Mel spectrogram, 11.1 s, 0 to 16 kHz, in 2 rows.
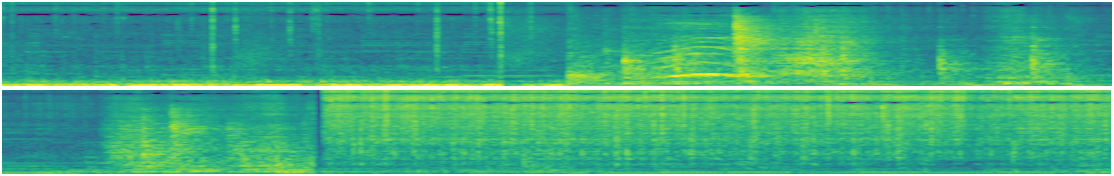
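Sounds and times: chicken sizzling and crackling: 7.1 - 11.0.

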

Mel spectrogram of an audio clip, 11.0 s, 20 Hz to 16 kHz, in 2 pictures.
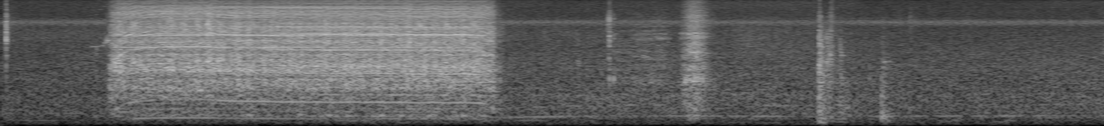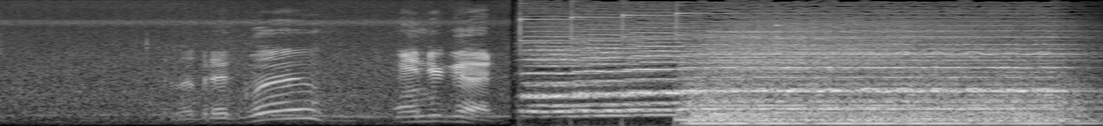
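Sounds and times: power drill boring into wood: 0.5 - 2.5.

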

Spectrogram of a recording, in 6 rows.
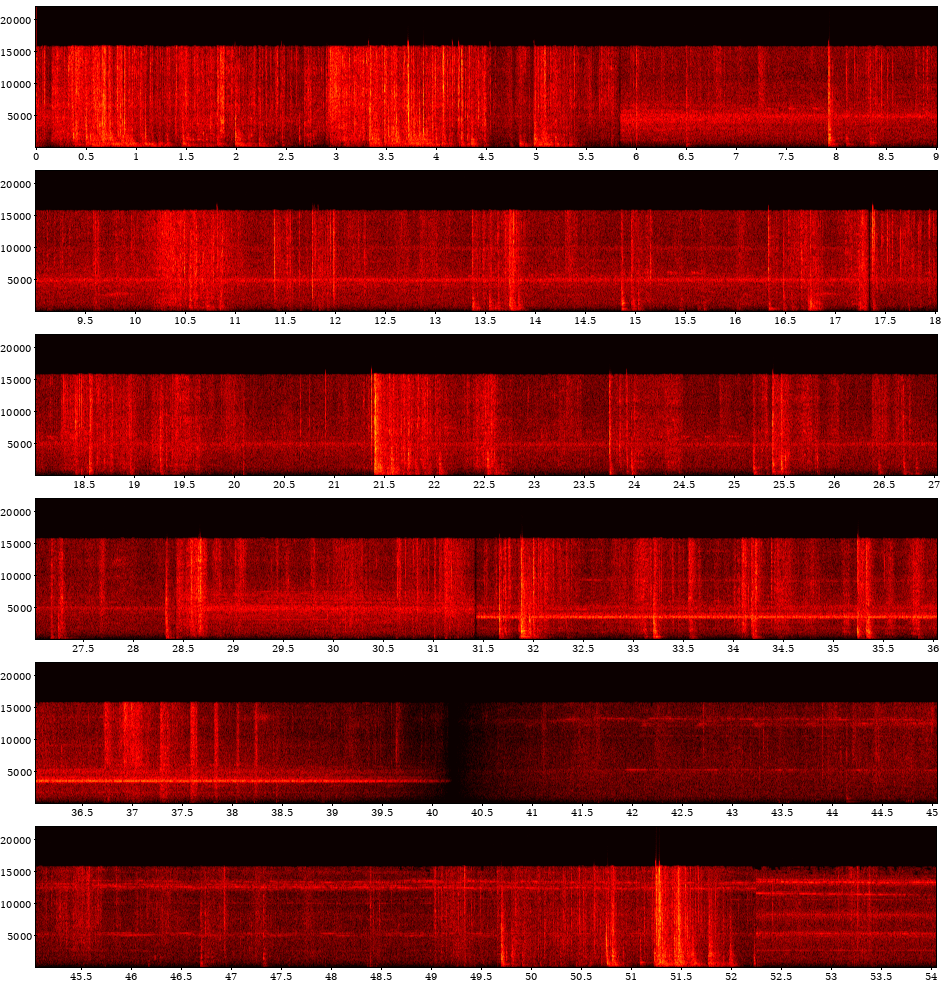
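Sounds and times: wood knocking and cracking: 0.2 - 5.5, 49.7 - 52.1.

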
